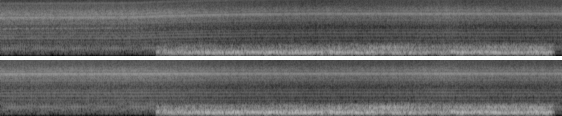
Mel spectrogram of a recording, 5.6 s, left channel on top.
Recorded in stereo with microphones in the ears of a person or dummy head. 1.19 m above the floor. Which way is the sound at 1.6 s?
35° right (ahead or behind).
